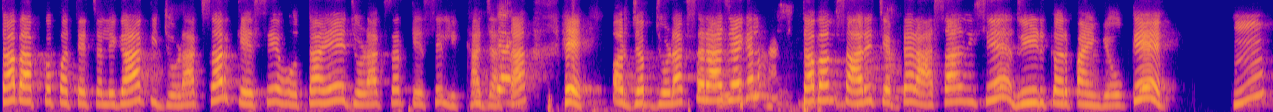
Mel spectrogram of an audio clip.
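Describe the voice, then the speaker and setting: A woman's voice: very high-pitched, expressive, a little slow, gravelly, bright, forceful tone. A young woman with a Gujarati accent teaching an online class, mixing in English words and repeating questions to check that the children follow.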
